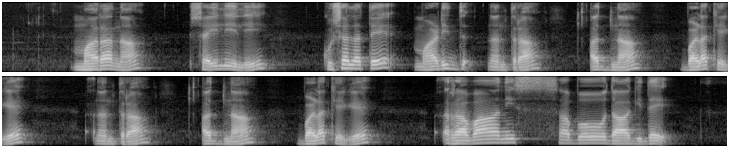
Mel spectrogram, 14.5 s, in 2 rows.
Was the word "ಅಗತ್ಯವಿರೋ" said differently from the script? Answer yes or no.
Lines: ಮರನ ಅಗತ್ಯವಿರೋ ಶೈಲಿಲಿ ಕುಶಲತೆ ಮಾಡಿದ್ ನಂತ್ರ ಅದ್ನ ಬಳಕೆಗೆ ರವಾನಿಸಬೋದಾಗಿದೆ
yes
